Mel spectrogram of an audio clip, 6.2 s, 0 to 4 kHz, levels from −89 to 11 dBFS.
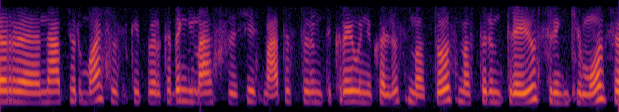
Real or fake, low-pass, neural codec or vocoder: real; 3.6 kHz; none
